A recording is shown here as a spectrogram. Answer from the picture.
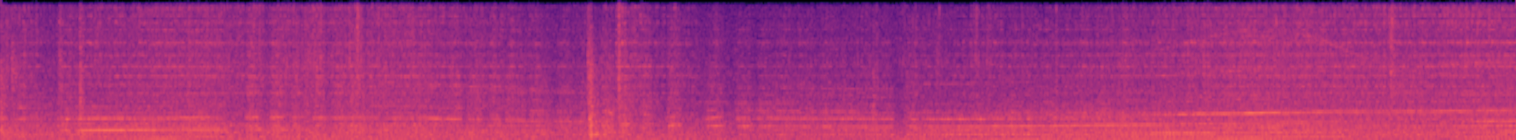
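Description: Onboard sound of a Mitsubishi Lancer Evolution track car's turbocharged four-cylinder engine under hard driving, heard inside the stripped cabin over road and drivetrain rumble. The engine note drops for a few seconds, with a sharp knock about four and a half seconds in, then climbs steadily as the car accelerates.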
